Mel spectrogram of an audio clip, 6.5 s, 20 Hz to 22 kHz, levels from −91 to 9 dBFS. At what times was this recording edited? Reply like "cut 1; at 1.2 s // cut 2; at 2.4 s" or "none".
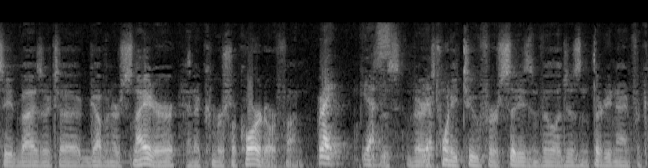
cut 1; at 1.9 s // cut 2; at 4.3 s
